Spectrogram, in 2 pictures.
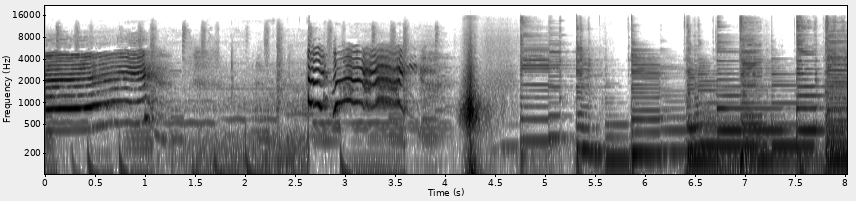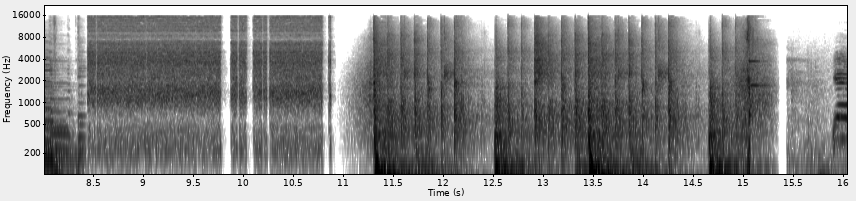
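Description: A woman's voice calling out in a long, sliding, singsong way, followed by music: pitched notes, then a stretch of hiss, then heavy beats in the last few seconds.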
